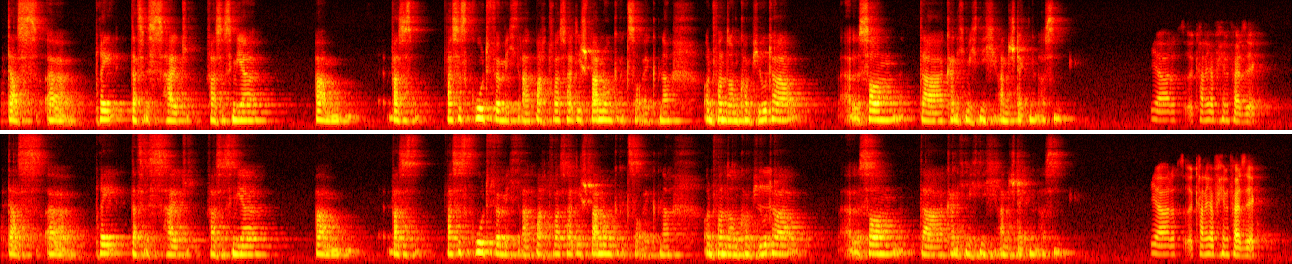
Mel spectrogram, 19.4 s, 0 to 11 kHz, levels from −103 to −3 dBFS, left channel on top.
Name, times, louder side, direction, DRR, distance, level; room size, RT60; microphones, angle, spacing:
voice 1, 0.1-1.1 1.4-2.8 3.1-3.9 4.7-5.4 5.8-6.3 6.7-12.0 12.6-13.5 13.8-15.9, left 2 dB, 75° left, 2 dB, 1.0 m, -31 dB
voice 2, 17.3-18.9, right 4 dB, 60° right, 11 dB, 0.4 m, -35 dB
14.0 x 14.0 x 3.2 m, 1.1 s
head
